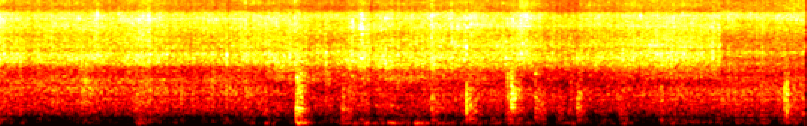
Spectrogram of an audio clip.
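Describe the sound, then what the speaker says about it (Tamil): Drumstick pods and brinjal frying in oil with onions, a steady close sizzle running throughout with a few sharp pops and scraping stirs scattered across it, no talk. "காய் நல்லா எண்ணெயிலேயே இப்படி வெந்துடணும்."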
